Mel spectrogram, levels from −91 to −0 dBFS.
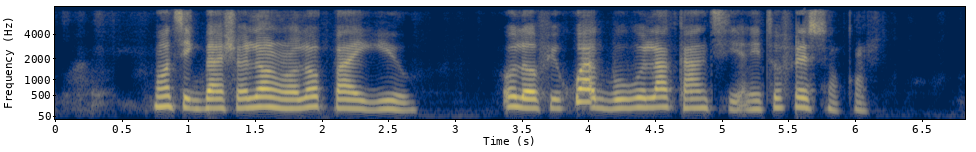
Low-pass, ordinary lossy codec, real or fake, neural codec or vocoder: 7.2 kHz; AAC, 48 kbps; fake; codec, 16 kHz in and 24 kHz out, 0.9 kbps, LongCat-Audio-Codec, four codebook decoder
